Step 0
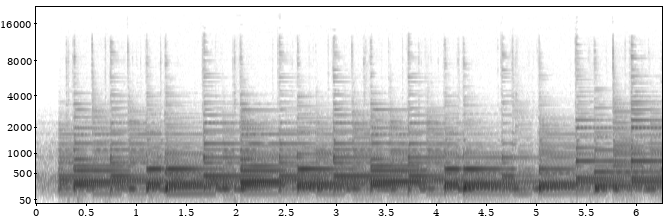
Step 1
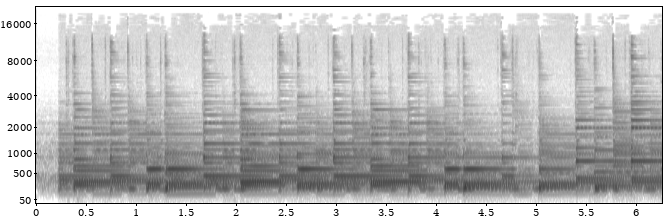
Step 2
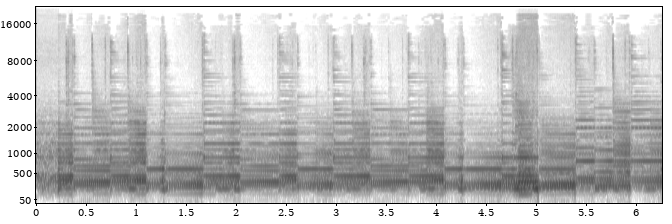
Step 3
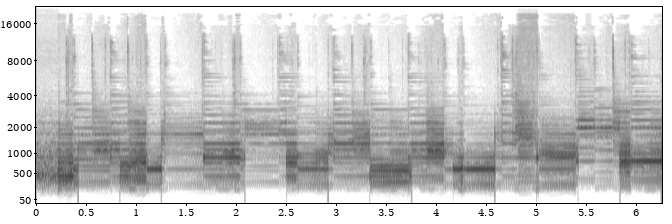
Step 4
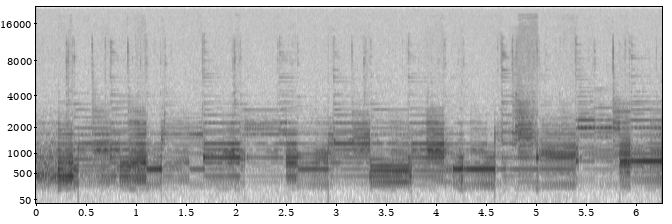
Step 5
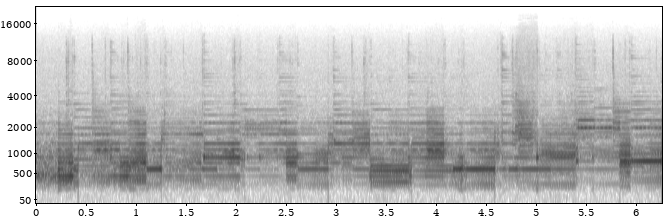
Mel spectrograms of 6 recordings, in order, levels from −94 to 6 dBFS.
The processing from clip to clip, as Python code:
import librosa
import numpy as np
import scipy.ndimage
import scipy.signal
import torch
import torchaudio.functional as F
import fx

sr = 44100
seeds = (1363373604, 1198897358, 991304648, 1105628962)

y1 = fx.tilt_eq(x, sr, slope=4.0)
y1 = fx.notch(y1, sr, hz=540.0, q=13.0)
y1 = F.gain(torch.from_numpy(y1), 2.0).numpy()
y2 = fx.over_compress(y1, sr, threshold_db=-37.0, ratio=-1.0)
y2 = F.gain(torch.from_numpy(y2), 4.5).numpy()
y3 = fx.filter_held_highpass(y2, sr, hz=2.4, low_hz=530.0, high_hz=2000.0)
y4 = y3 + 10.0 ** (-15.5 / 20.0) * np.pad(y3, (int(433 * sr / 1000.0), 0))[:len(y3)]
y4 = fx.dmg_noise_colour(y4, sr, seeds[0], colour='white', level_db=-54.0)
y4 = F.gain(torch.from_numpy(y4), 5.0).numpy()
y5 = fx.air_absorb(y4, sr, metres=59.0)
y5 = y5 + 10.0 ** (-11.0 / 20.0) * np.pad(y5, (int(555 * sr / 1000.0), 0))[:len(y5)]
y5 = F.gain(torch.from_numpy(y5), -3.5).numpy()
